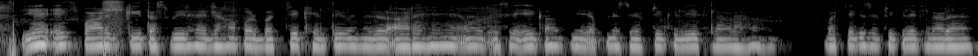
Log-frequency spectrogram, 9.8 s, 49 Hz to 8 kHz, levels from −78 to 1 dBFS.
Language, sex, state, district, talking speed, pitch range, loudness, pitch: Hindi, male, Bihar, Kishanganj, 210 wpm, 120-125 Hz, -35 LUFS, 120 Hz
